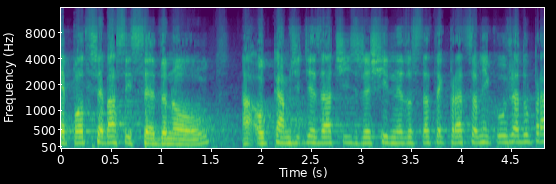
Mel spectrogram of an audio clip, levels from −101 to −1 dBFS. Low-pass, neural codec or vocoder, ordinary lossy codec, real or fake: 14.4 kHz; none; Opus, 16 kbps; real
